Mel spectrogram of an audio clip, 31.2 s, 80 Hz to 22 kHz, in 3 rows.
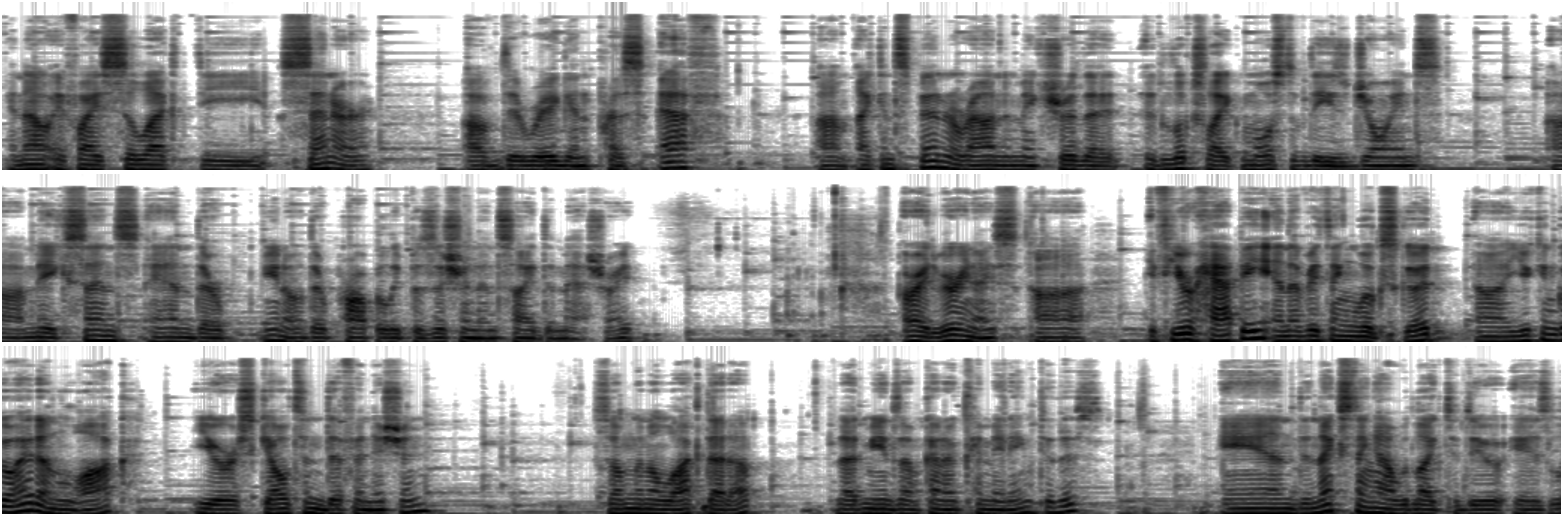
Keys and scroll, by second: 4.0 alt+f, 4.8 alt+f.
